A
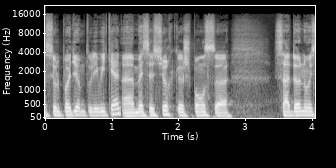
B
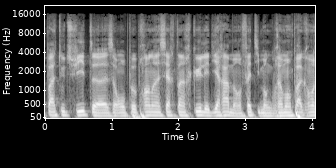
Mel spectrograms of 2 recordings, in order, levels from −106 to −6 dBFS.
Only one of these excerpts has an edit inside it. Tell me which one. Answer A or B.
A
